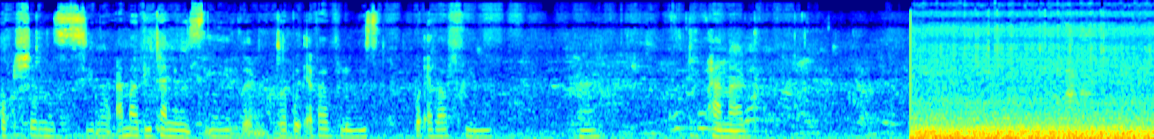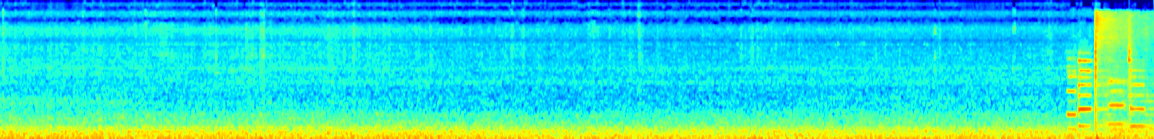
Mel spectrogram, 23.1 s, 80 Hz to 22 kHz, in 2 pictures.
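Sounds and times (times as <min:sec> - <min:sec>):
airliner cabin rumble: 0:09.1 - 0:23.0
music: 0:22.2 - 0:23.0.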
